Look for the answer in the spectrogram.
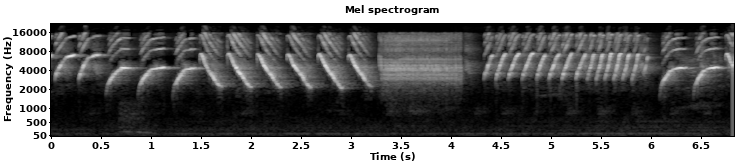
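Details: Canary song played to prompt other canaries to sing, built from rising and falling whistled phrases repeated quickly, broken by a second of harsh broadband rasp, then a fast trill and upswept whistles; steady low hum.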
